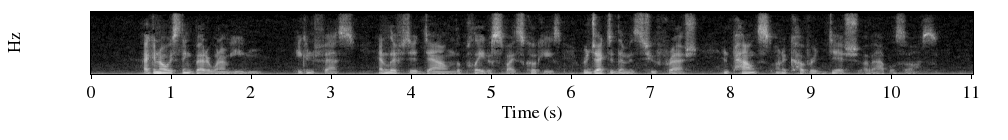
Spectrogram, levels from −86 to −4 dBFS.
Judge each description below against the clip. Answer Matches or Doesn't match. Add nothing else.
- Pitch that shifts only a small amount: Matches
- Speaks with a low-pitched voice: Matches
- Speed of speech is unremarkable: Matches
